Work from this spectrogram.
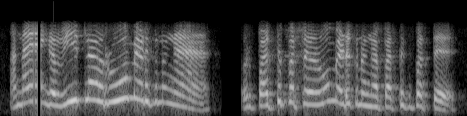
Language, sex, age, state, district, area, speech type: Tamil, female, 30-45, Tamil Nadu, Coimbatore, rural, conversation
